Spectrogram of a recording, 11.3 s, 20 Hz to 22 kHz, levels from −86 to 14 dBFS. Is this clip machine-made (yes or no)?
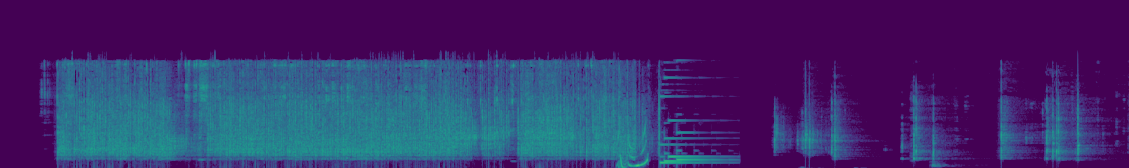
no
